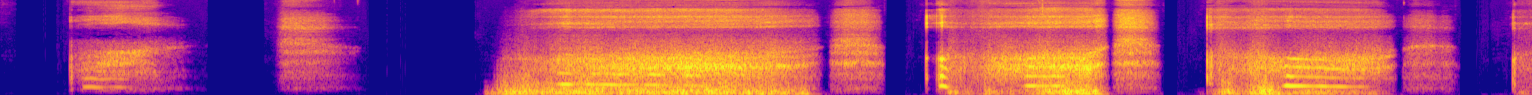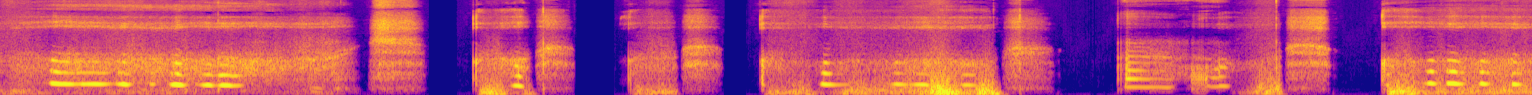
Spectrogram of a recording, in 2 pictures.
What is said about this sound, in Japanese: どうですか？私の吐息、ちょっとくすぐったいかもしれませんけど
